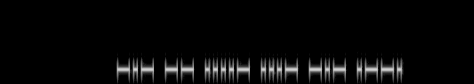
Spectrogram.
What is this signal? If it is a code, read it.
Morse code, heard as a keyed tone, about 29 wpm, 700 Hz. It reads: KM4VKP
